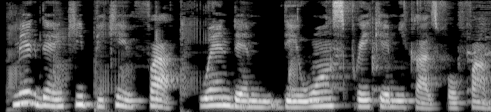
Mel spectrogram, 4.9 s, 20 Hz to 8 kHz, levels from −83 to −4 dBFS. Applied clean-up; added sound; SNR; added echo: classical method Wiener filter.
